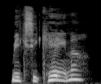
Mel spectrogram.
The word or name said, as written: mexicaner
